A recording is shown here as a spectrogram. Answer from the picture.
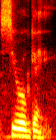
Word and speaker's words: Ciryl Gane: event Jon Jones versus Cyril game is that how you say his name yeah that's how you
